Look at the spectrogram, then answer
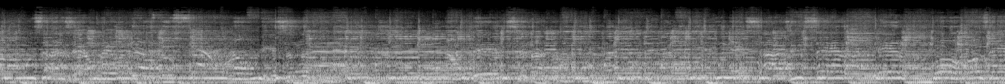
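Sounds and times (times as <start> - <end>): conga drums: 0.0 - 10.0
live band music: 0.0 - 10.0
woman singing: 0.8 - 3.0.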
